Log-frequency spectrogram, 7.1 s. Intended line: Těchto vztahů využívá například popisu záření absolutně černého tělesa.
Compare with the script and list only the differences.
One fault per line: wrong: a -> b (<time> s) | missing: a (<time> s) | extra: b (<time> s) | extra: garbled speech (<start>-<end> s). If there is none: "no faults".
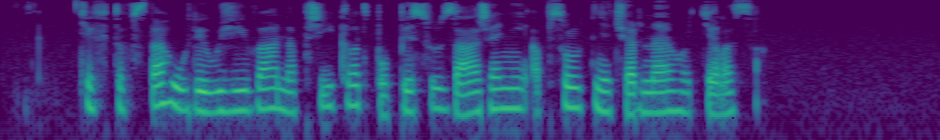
no faults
